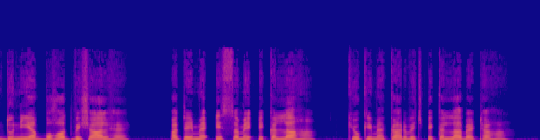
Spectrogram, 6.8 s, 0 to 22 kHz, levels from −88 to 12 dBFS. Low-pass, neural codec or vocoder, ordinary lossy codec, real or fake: 14.4 kHz; autoencoder, 48 kHz, 32 numbers a frame, DAC-VAE, trained on Japanese speech; MP3, 64 kbps; fake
